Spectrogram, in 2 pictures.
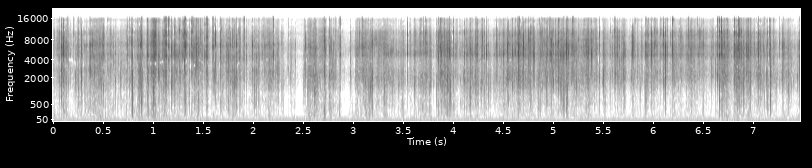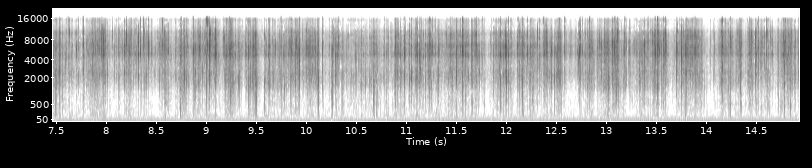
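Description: A small clear plastic zip bag full of pink and white plastic pearl beads is held above silicone ear models and squeezed and kneaded between the fingertips of both hands, so the beads shift and the bag crinkles. A dense, continuous crinkling and rustling, bright and high with almost no low end, runs steadily through the whole clip with brief quieter dips near the start.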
